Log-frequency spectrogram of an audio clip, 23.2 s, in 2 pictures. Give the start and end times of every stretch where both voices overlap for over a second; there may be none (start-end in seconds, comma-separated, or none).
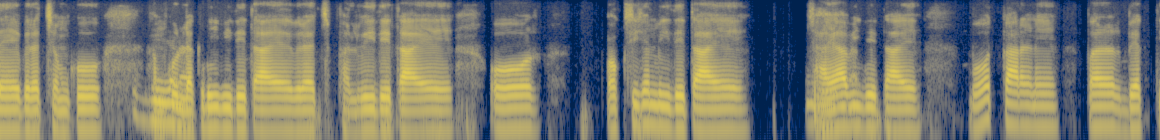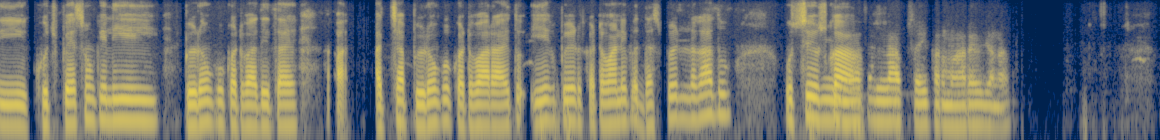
none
